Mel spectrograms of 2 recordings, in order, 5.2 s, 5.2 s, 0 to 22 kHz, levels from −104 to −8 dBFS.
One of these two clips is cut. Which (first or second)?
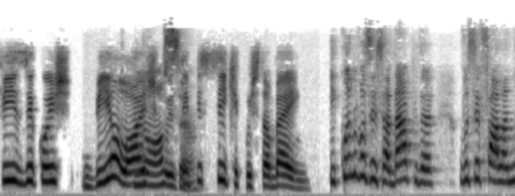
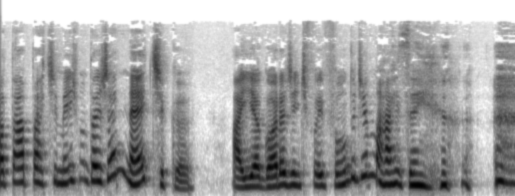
first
